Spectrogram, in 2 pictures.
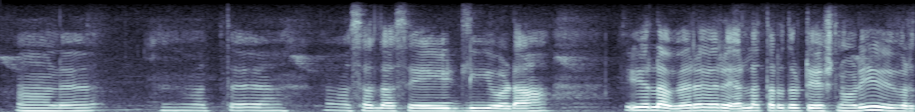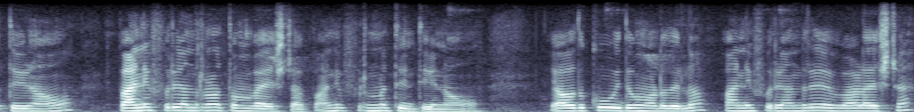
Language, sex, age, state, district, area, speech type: Kannada, female, 30-45, Karnataka, Dharwad, urban, spontaneous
